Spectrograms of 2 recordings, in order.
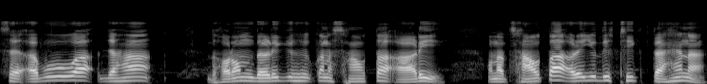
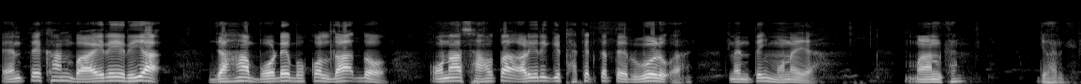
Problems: none marked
